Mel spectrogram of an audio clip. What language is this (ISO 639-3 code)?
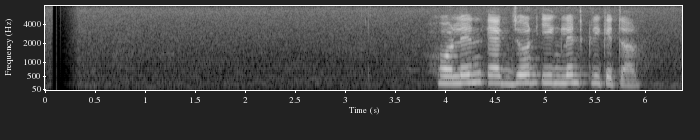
ben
